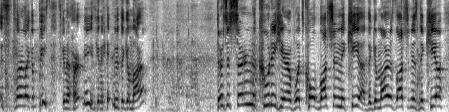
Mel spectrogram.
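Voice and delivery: ordinary talk

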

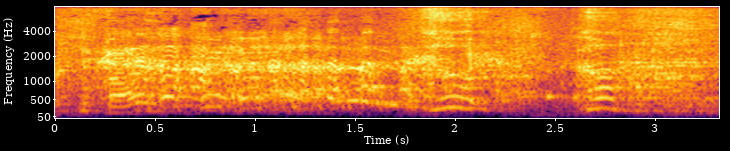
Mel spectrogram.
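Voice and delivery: high, laughing theatrical gasp; mock shocked gasp. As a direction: gasp in feigned horror, half laughing. Shocked reader of the ksuva.

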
